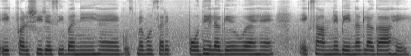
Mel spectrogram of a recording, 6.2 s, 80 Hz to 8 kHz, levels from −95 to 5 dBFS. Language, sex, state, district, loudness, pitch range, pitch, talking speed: Hindi, female, Chhattisgarh, Raigarh, -15 LUFS, 200-210 Hz, 205 Hz, 165 wpm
